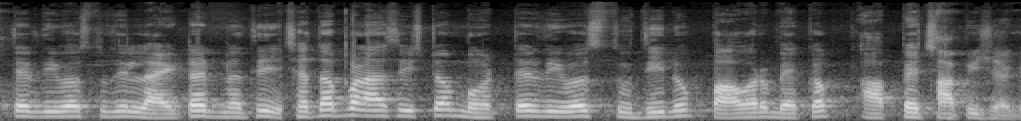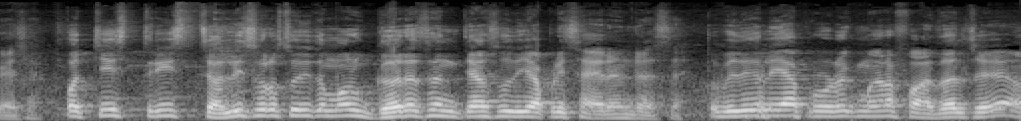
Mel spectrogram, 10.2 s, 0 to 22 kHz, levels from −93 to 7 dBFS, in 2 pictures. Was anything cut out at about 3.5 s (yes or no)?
no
